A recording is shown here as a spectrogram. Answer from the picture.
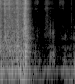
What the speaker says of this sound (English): It's a cool deck. It shuffles great.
